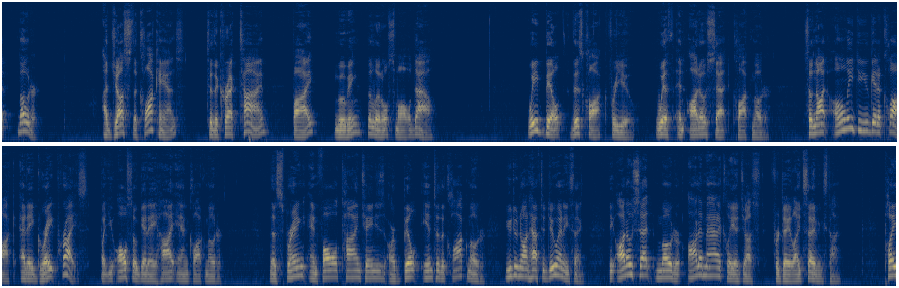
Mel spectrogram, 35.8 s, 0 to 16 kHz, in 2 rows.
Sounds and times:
Speech: 0.0s - 0.8s, 2.0s - 8.7s, 10.5s - 15.4s, 16.0s - 22.4s, 23.2s - 34.7s, 35.6s - 35.7s.

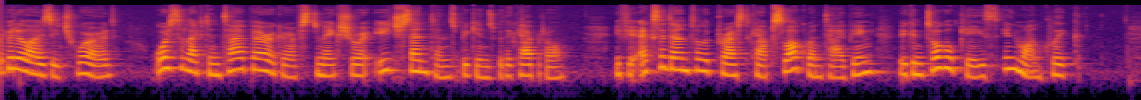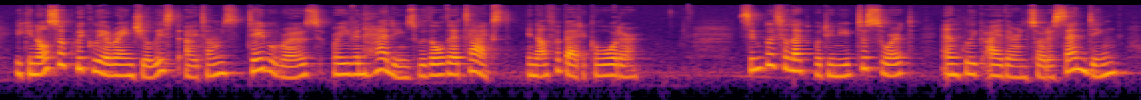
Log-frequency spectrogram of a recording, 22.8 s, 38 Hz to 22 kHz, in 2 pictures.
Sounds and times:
Speech: 0.0s - 10.9s, 11.6s - 17.8s, 18.8s - 22.7s.

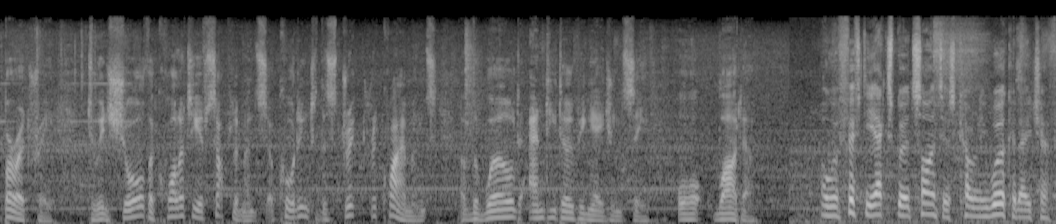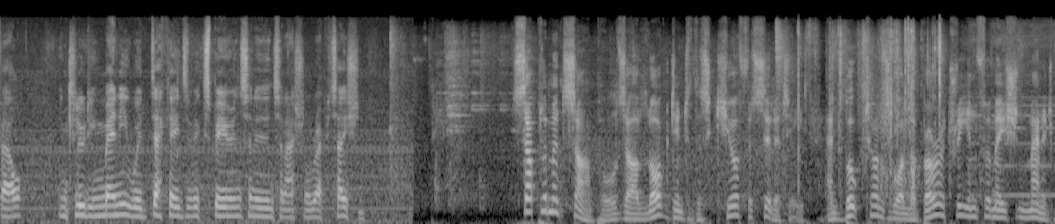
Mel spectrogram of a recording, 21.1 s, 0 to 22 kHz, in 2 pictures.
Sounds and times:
Speech: 0.0s - 7.6s, 8.2s - 14.2s, 15.7s - 21.1s.

